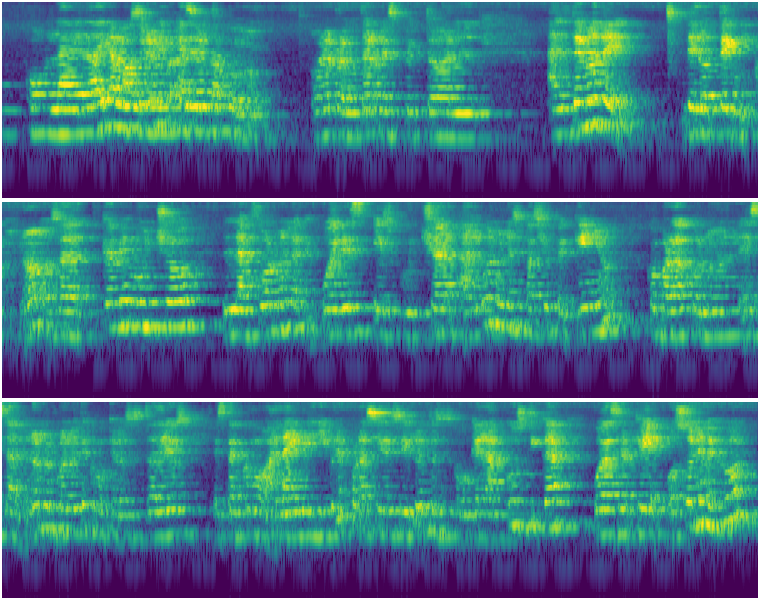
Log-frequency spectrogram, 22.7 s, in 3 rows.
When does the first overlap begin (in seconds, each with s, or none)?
0.7 s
